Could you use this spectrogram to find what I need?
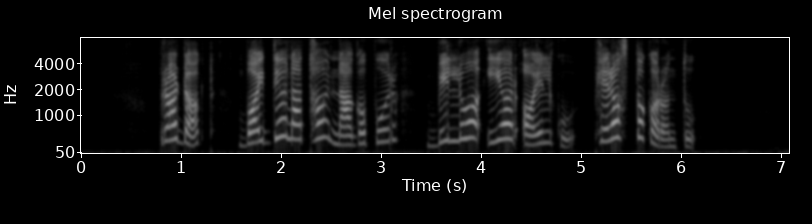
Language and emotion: Odia, neutral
